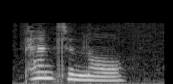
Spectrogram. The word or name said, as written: pentanol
